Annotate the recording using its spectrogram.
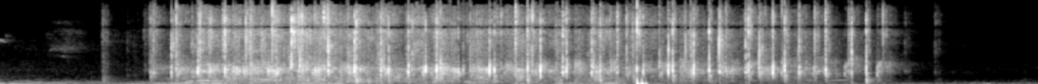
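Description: The last sustained note of the song dies away, then a congregation applauds for about eight seconds, with a few voices calling out over the clapping and a single low thump partway through. The applause stops about nine seconds in.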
